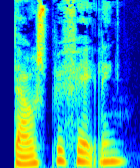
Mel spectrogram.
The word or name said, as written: dagsbefaling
